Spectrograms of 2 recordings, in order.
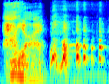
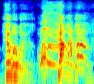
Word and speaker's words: Haggai: Haggai, I want to pronounce the second G. Like Haggai.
